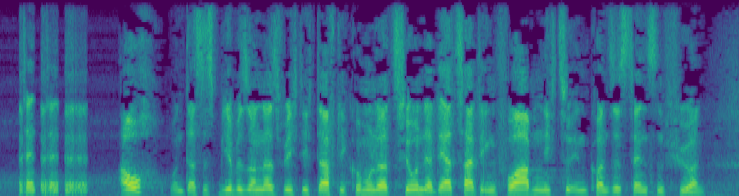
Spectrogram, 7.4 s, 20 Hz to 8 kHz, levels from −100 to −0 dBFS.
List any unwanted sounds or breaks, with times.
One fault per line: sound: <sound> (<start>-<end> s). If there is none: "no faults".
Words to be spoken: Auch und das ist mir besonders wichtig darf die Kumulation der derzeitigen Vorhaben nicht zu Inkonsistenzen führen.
sound: laugh (0.2-0.9 s)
